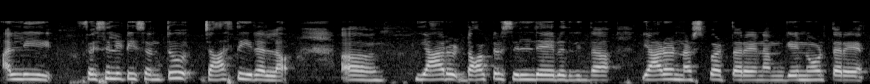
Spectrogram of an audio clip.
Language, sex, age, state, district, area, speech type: Kannada, female, 18-30, Karnataka, Davanagere, rural, spontaneous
